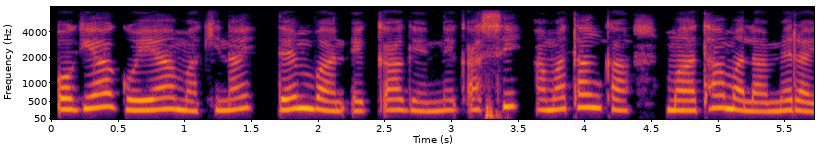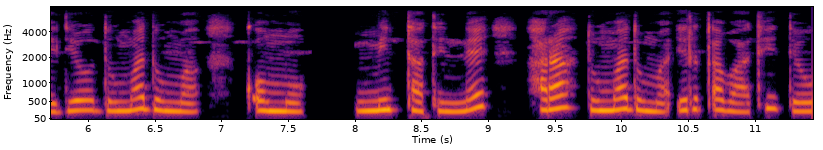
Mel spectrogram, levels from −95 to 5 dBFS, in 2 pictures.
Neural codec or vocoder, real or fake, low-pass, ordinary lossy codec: none; real; 7.2 kHz; MP3, 64 kbps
